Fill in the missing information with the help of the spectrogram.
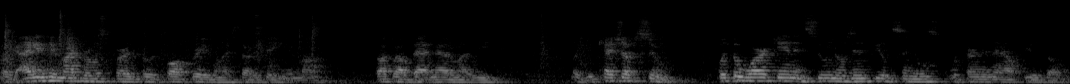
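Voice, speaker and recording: A man playing a warm, encouraging father who gives folksy, coaxing pep talks in a staged play reading. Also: medium pitch, fairly quick, lightly acted. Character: warm, encouraging Bronx father, former minor-league ballplayer. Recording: echoey room, far mic, faint noise.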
